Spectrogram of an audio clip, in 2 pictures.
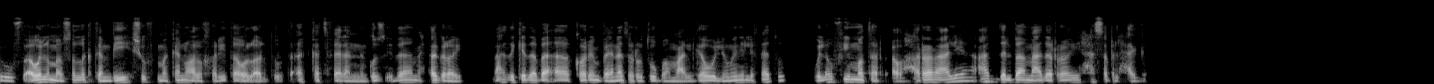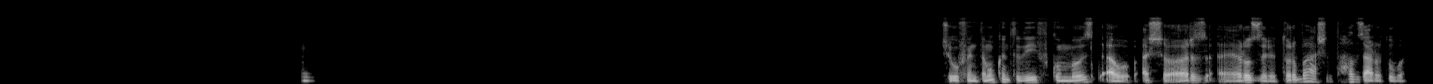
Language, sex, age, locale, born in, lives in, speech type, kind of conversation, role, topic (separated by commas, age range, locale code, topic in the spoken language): Arabic, male, 20-24, ar-EG, Egypt, Egypt, read, expert-assistant, expert, لو عندي مزرعة صغيرة ومش قادر أتابع كل حاجة بنفسي، إزاي أستخدم تكنولوجيا الزراعة الذكية عشان أزود الإنتاجية وأقلل الهدر؟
